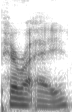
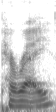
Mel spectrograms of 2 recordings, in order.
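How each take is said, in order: First: The name is said with three syllables. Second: The name is said with two syllables. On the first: The speaker calls it right. "it's three syllables. Pirae" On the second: The speaker calls it wrong. "not Pirae, like I was saying"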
